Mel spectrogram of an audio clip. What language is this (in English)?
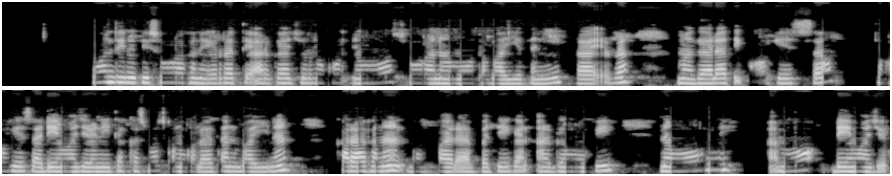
Oromo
